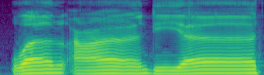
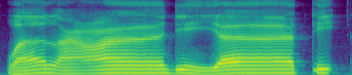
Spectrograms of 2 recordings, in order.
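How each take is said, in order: First: The phrase ends with a stopped 't' sound. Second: The phrase ends with an 'i' vowel after 't'. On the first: The reading stops at this word. "Bacanya kalau dihentikan jadi" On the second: The reading continues without stopping. "mad asli"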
